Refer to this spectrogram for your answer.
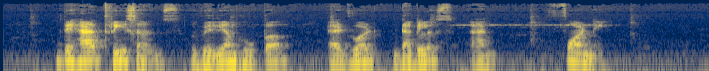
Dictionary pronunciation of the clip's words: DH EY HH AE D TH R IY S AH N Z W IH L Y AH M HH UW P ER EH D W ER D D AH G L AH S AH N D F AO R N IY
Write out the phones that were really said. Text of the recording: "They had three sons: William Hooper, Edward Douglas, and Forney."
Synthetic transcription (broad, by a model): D EY HH AE D T R IY S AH N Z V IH L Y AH M HH UW P ER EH D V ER D D AH G L AH S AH N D F AO R N IY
